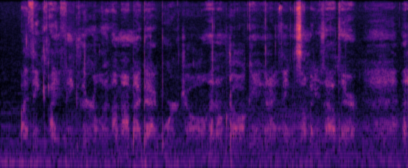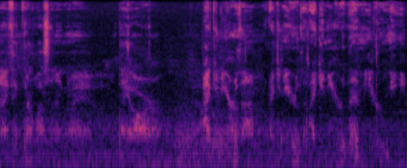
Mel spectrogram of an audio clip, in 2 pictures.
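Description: A woman whispering in short, breathy phrases, with scattered light clicks.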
